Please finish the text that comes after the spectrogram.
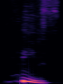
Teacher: Acuérdense de la TH interdental.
